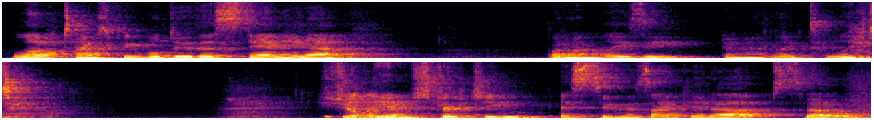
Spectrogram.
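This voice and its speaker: A woman's voice: mid-range voice, fairly even intonation, moderate pace, long pauses, dark tone. Woman in a very echoey room, casual instruction. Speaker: host of a stretching routine video. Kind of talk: casual exercise instruction, talking through own stretches.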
